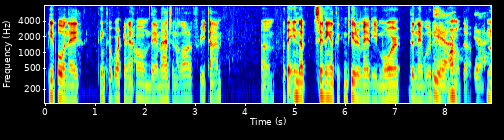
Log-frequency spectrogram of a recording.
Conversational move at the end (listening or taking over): taking over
